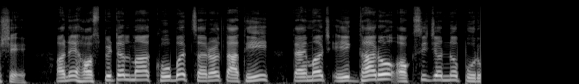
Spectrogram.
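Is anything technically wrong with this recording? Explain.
Yes, there's a cut-off end: at 4.81 s the speech stops mid-sound and drops straight to digital silence, because the final buffers never got written.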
